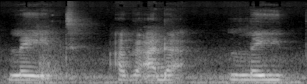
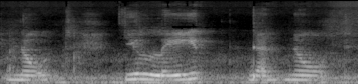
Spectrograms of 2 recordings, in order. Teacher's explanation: Ada juga glides dalam vowel E dan O. Jadi contohnya dalam kata late terlambat, mereka membacanya late, agak ada late gitu.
